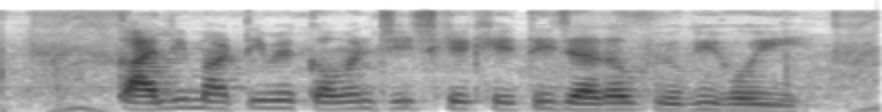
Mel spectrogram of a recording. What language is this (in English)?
Bhojpuri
